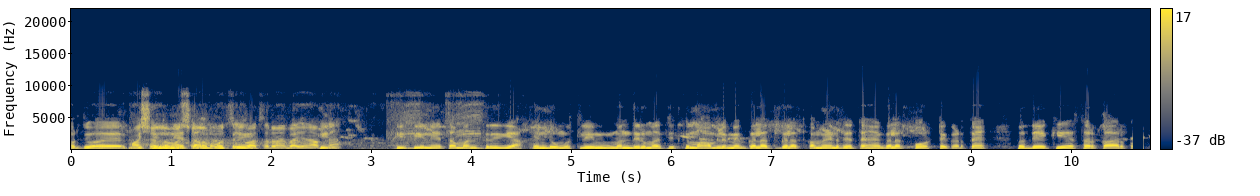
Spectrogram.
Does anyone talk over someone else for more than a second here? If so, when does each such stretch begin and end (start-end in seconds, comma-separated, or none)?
0.6-1.8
